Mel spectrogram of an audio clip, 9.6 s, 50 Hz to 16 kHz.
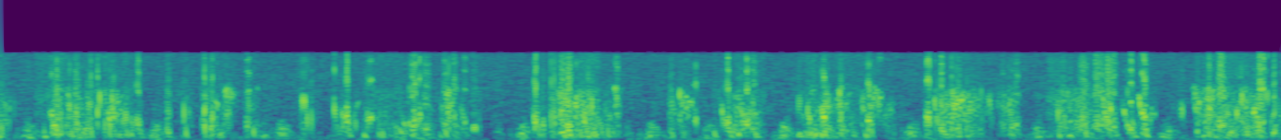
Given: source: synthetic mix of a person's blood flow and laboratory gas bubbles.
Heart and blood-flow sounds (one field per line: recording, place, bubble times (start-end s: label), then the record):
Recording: Doppler ultrasound of blood flow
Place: precordium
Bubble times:
0.00-0.12 s: bubbles
0.27-1.09 s: bubbles
1.22-1.31 s: bubbles
1.34-1.45 s: bubbles
1.49-1.80 s: bubbles
1.82-2.04 s: bubbles
2.23-2.38 s: bubbles
2.47-3.62 s: bubbles
3.97-4.67 s: bubbles
5.01-5.26 s: bubbles
5.33-5.74 s: bubbles
5.96-6.72 s: bubbles
6.92-7.67 s: bubbles
7.85-8.67 s: bubbles
8.84-8.91 s: bubbles
8.93-9.61 s: bubbles
From the record:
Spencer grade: 4 (maximum detectable bubble signal sounding continuously throughout systole and diastole of every cardiac period, and overriding the amplitude of the normal cardiac signals)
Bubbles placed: only in the low amplitude regions of the cardiac cycle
